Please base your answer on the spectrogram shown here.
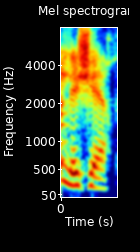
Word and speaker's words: légère: So whenever G is accompanied or followed by an E or an I in a word, it becomes je.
